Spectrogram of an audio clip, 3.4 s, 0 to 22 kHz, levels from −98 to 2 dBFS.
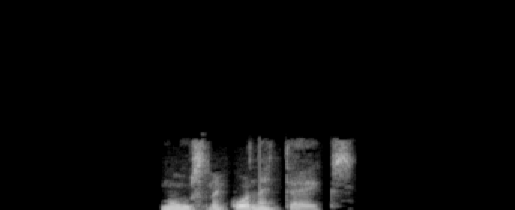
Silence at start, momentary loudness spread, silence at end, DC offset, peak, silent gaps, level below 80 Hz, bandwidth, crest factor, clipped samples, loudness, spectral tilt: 1.05 s; 13 LU; 1.1 s; under 0.1%; -8 dBFS; 2.15-2.20 s; -64 dBFS; 7.8 kHz; 20 dB; under 0.1%; -26 LUFS; -5.5 dB/octave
